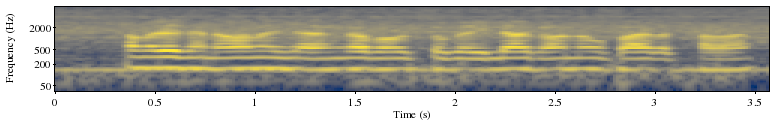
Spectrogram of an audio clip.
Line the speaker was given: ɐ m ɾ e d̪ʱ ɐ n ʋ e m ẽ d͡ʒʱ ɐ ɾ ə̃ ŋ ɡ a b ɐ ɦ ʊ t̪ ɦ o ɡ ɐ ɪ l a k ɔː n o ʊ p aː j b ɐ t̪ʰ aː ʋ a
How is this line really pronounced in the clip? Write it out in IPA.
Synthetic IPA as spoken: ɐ m ɾ e d̪ʱ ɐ n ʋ a m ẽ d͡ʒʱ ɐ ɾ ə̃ ŋ ɡ a b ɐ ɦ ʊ t̪ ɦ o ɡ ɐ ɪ l a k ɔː n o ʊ p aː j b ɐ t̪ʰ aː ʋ a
